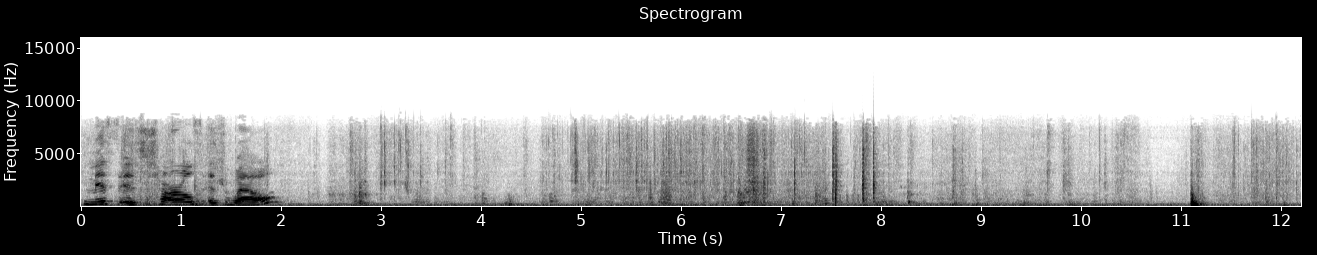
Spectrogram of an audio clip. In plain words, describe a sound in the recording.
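Cardboard boxes scrape and thump.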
